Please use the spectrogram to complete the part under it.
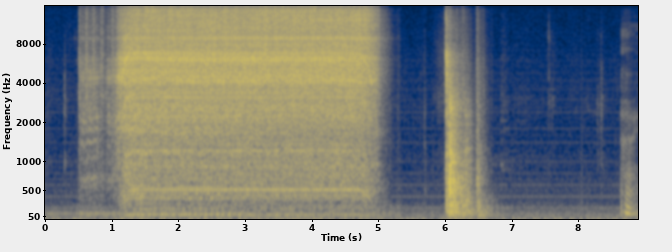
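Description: A power tool spins out a small 10mm bolt holding a wheel speed sensor on a 2010-2016 Buick Lacrosse. It whirs loud and steady for about four seconds, then gives one short burst, with no talk.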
